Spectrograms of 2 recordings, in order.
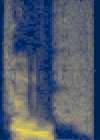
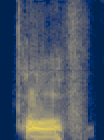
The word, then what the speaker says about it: Toph: It's the blind bandit herself, not Toph, Toph, like toffee candy.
